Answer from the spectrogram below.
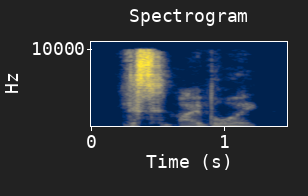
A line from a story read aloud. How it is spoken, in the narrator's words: I whispered in his ear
